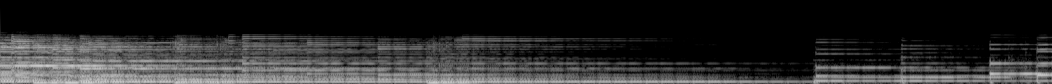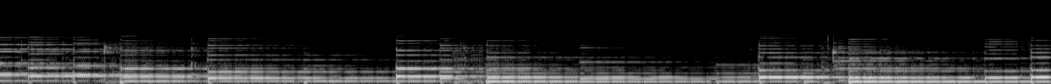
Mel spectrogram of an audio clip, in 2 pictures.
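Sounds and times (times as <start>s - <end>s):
guitar playing slow chords: 0.0s - 21.0s.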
